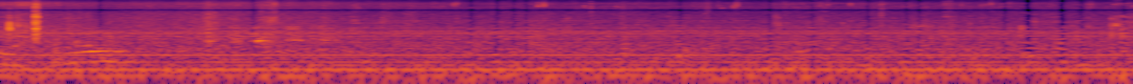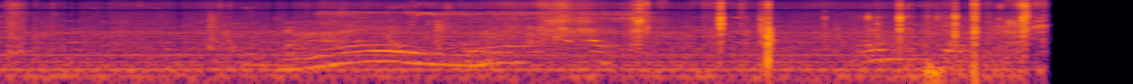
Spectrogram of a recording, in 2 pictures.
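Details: Bichon Frisé puppies of an A-litter: after a quiet stretch of low background hum, a wavering whine rises and falls in pitch around the eighth second, then come sharp clicks and patter, with faint human voices nearby.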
